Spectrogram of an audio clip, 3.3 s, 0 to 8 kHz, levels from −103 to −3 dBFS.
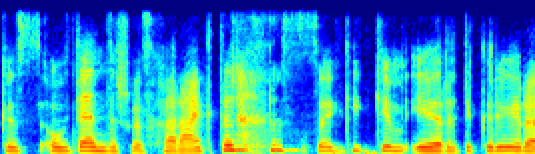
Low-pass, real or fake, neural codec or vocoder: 7.2 kHz; fake; codec, 16 kHz, 8 kbps, FreqCodec, smaller model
